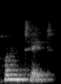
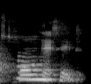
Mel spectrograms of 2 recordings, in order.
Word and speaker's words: haunted: you have you have to say haunted because otherwise it sounds like hunted yeah haunted haunted yeah thank you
